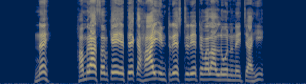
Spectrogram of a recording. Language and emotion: Maithili, disgusted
